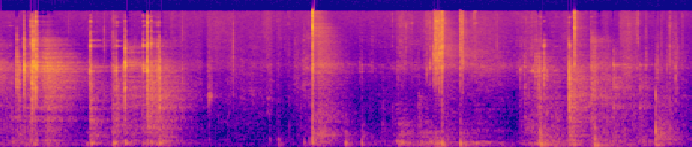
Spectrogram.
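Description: Irregular metal clinks, rattles and knocks of a manure spreader's steel feed chain being handled and reconnected, with knocks on the spreader's wooden floor.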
